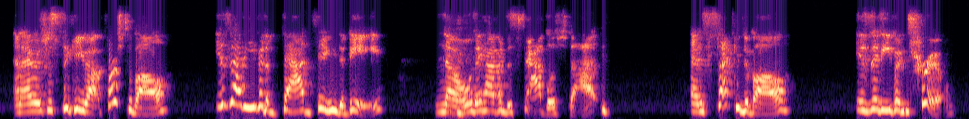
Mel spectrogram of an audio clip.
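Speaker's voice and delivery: normal talking voice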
